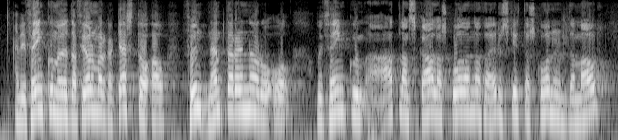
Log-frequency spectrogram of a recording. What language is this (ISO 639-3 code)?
isl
